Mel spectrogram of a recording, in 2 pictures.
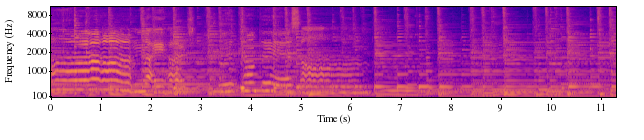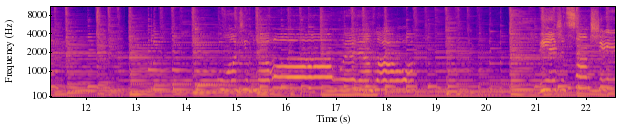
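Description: Acoustic guitar strumming and a ukulele playing together in an instrumental break of a Celtic-style ballad. A woman's voice holds the last sung note, wavering, for the first couple of seconds.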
